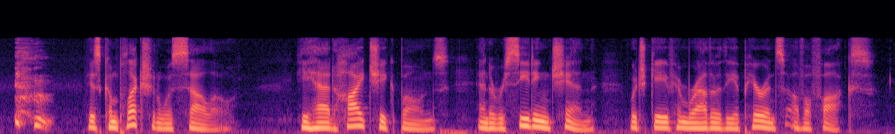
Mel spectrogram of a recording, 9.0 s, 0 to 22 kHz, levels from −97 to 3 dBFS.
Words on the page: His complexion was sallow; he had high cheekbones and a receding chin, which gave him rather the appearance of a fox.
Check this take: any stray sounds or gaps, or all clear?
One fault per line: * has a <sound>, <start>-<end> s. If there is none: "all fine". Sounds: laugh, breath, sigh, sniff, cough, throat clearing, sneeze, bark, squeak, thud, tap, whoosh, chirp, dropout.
* has a cough, 0.1-0.6 s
